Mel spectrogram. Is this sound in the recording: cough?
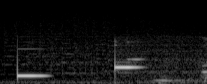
no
